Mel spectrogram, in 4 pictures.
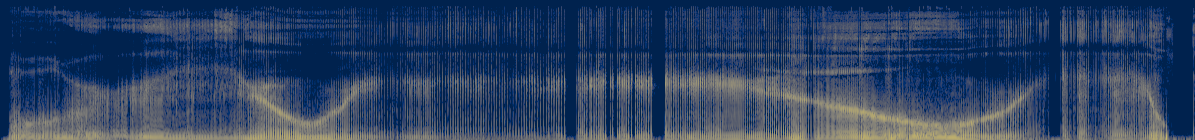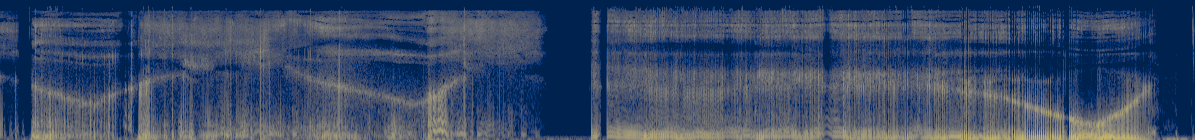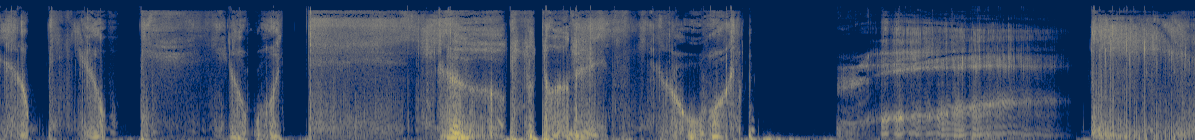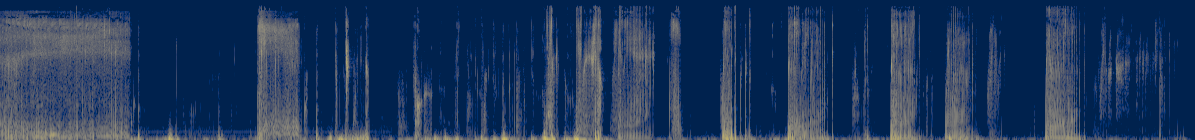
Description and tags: Vocal squish noises
effects, gurgle, human, Mouth, vocal, weird, wet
